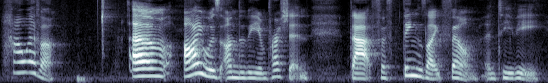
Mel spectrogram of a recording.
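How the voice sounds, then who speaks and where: A woman's voice: medium pitch, expressive, slow, pushed and bright. A British woman in her twenties giving a casual podcast interview as a young actor, emphatic and often breaking off to restart her thought. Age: 20s.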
